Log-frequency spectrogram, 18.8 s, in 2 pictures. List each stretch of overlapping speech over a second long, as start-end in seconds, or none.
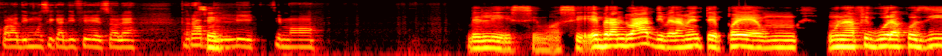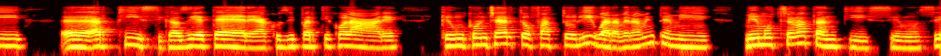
none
